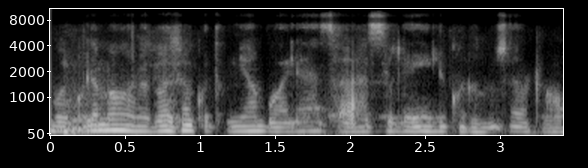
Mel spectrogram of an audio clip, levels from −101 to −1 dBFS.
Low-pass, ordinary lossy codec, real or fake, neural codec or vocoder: 7.2 kHz; Opus, 32 kbps; fake; codec, 16 kHz, 2 kbps, X-Codec, HuBERT features, trained on balanced general audio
